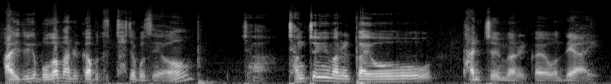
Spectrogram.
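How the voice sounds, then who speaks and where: A man lectures a room of parents in a lively voice, his pitch rising and falling widely. He keeps turning to his listeners with questions and waits for their answers. His voice sits in a middle register for a man. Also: a little fast. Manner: animated, asks the audience questions.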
